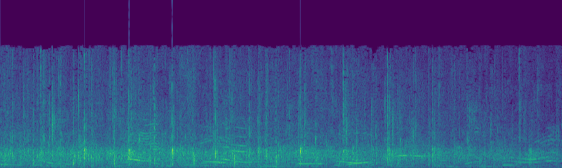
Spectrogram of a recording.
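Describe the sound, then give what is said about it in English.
An audience claps steadily for several seconds for the three trees, a dense, even patter of many hands with scattered sharper claps, while faint voices and calls rise through the applause. “Round of applause for our three trees, ladies and gentlemen, our three trees that gave it their all.”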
